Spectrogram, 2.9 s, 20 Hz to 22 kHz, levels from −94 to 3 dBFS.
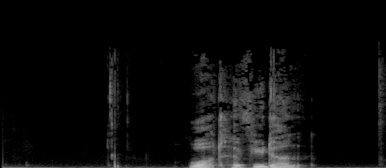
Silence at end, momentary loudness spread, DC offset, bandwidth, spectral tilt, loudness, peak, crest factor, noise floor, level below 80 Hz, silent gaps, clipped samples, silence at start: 0.65 s; 22 LU; under 0.1%; 15.5 kHz; -6.5 dB/octave; -32 LUFS; -14 dBFS; 22 dB; -62 dBFS; -56 dBFS; none; under 0.1%; 0.05 s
